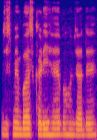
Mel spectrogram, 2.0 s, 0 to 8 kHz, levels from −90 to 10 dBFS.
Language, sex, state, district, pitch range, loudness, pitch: Hindi, male, Chhattisgarh, Balrampur, 120-125 Hz, -16 LUFS, 125 Hz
